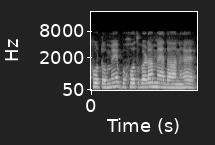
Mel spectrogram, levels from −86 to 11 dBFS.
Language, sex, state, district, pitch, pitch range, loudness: Hindi, female, Uttar Pradesh, Shamli, 195 Hz, 180-200 Hz, -15 LUFS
